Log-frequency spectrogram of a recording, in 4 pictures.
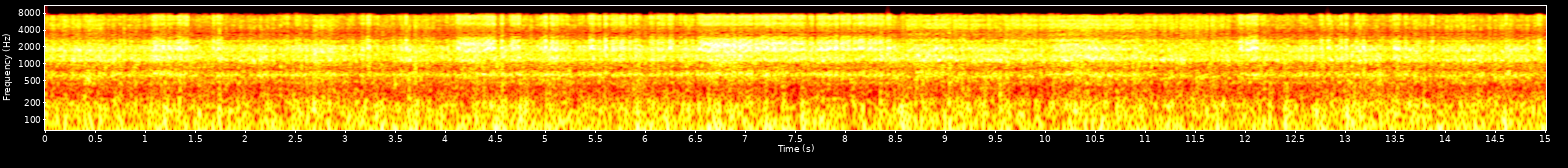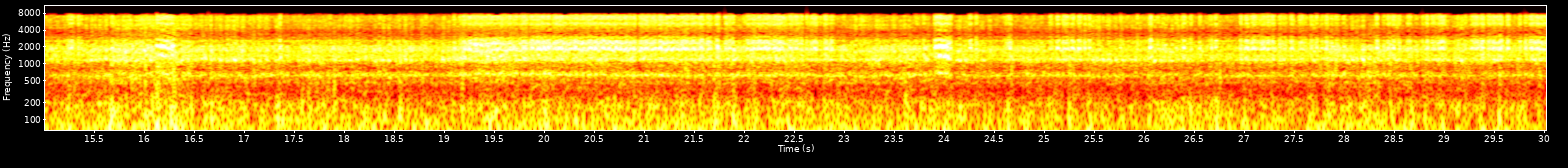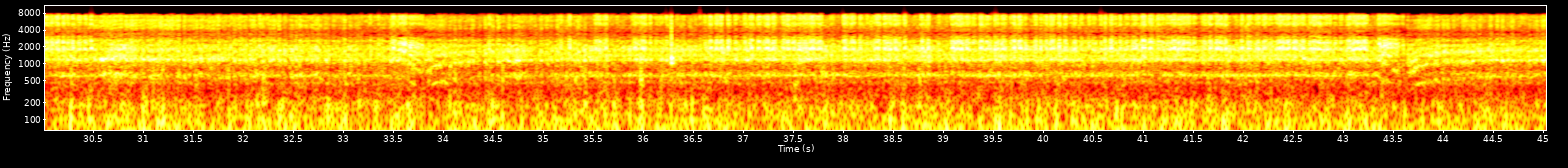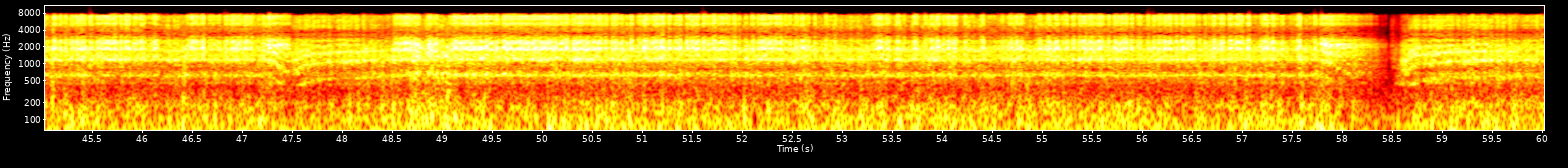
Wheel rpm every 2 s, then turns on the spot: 160, 160, 160, 160, 160, 160, 160, 160, 160, 160, 160, 160, 160, 160, 160, 160, 160, 150, 160, 160, 160, 140, 150, 150, 150, 160, 160, 160, 150, 70.
none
